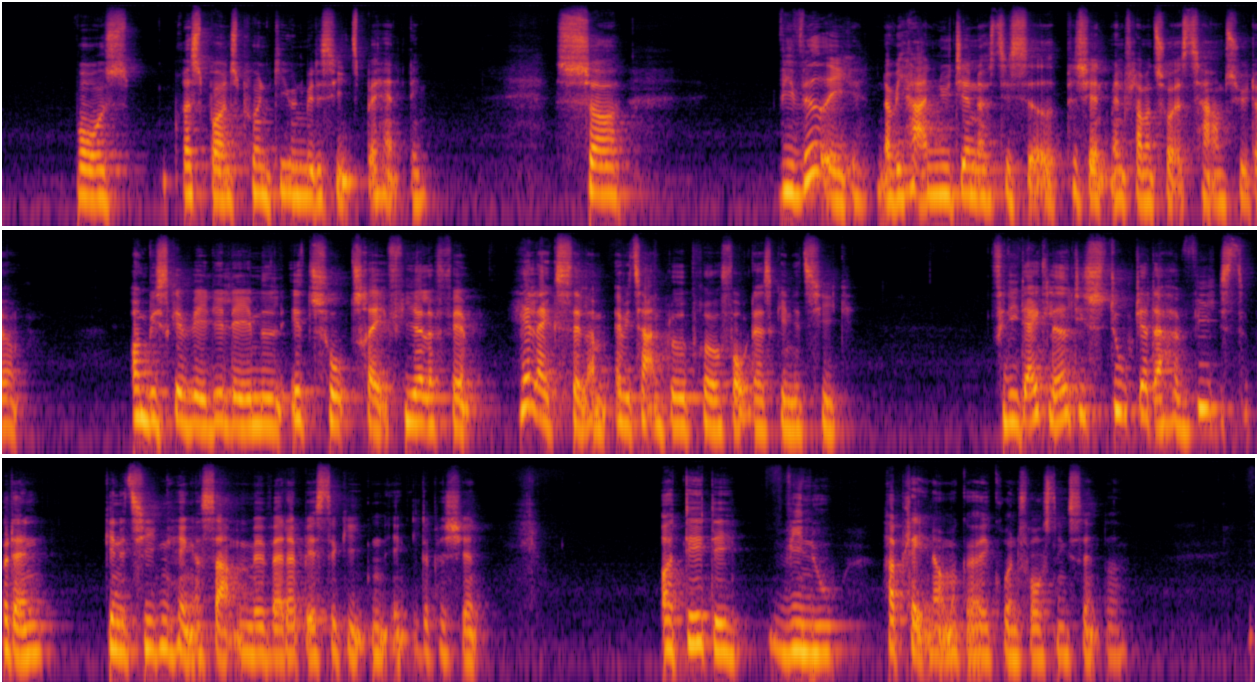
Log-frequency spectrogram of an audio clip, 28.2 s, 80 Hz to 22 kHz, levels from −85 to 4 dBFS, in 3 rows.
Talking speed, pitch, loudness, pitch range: 170 wpm, 165 Hz, -18 LUFS, 150-185 Hz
